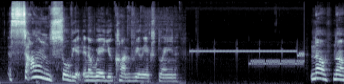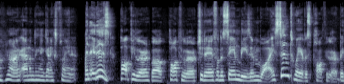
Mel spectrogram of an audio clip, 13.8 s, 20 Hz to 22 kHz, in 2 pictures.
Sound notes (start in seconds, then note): 3.8 dial-up internet tones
